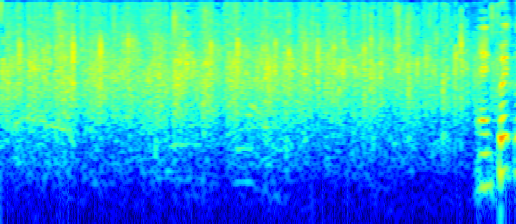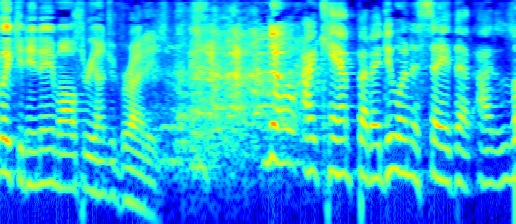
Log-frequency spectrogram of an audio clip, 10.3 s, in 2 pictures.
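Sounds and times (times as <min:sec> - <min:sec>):
crowd applauding: 0:00.0 - 0:06.0
speech: 0:04.8 - 0:06.9, 0:07.8 - 0:10.3
laughter: 0:06.6 - 0:08.4.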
